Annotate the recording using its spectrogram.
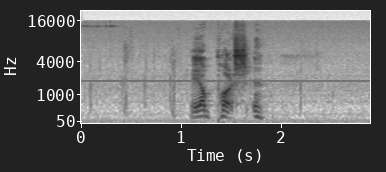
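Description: A young man speaks loudly.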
